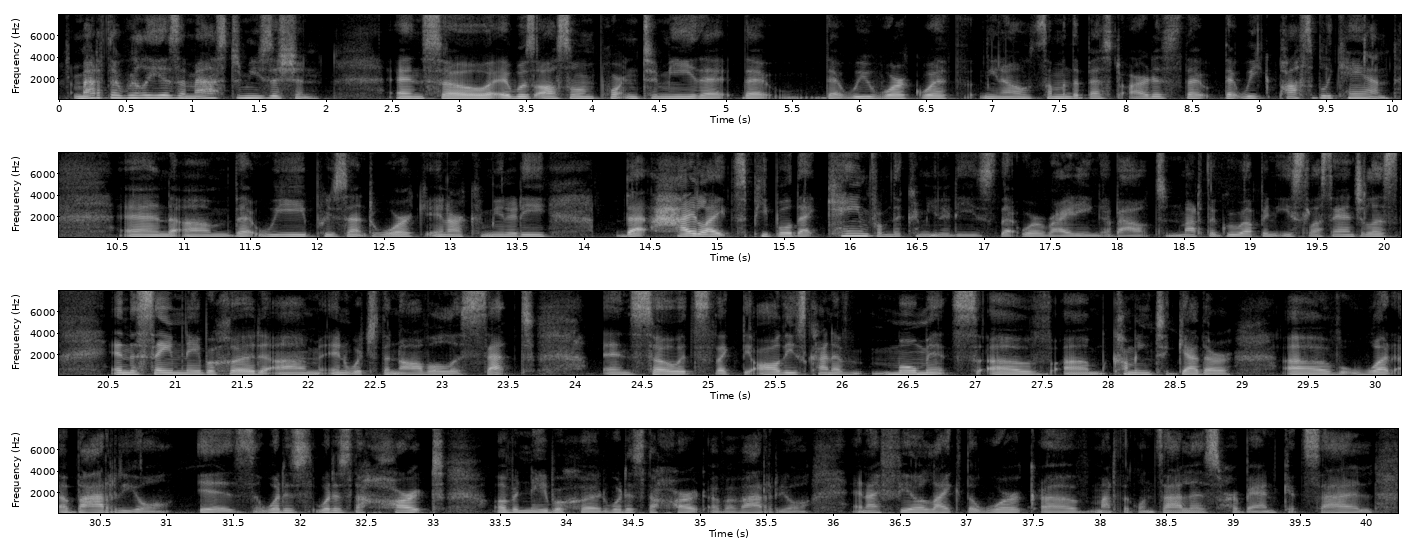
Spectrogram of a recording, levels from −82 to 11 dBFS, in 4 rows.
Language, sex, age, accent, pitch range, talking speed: English, female, 30-49, American, 150-180 Hz, 175 wpm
